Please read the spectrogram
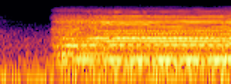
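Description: Bagpipes starting up about half a second in: a steady drone sounds under a chanter melody.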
